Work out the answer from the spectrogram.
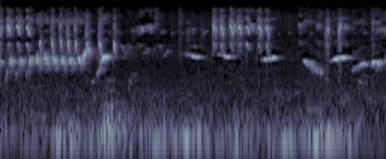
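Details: Konin blorok in full song as training material for contest birds, meant to provoke other konin: a busy high twittering run, then short clear whistled slurs, some rising and some falling, among further high chirp bursts.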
